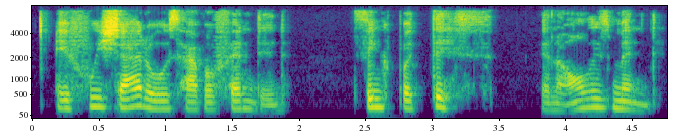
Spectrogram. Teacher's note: used in this a trochee is another type of poetic foot it's a stress syllable followed by an unstressed syllable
